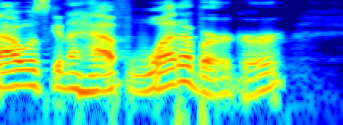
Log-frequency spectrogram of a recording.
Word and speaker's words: Whataburger: So we went to Whataburger on Friday night. Not Whataburger, but What a Burger. What a Burger. But it's spelled, it's pronounced Whataburger. Not water, Wata. No R. Scotty Battler.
